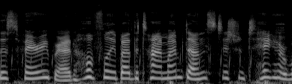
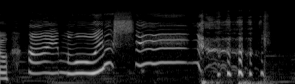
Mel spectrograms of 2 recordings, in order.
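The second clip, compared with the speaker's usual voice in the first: very high pitch, kept tight in the throat. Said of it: "very high-pitched voice and then have everything is kinda stay in your".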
